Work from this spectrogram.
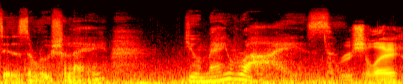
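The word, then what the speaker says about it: Arueshalae: Arushale. I've been saying her name wrong this whole time, I guess. I probably will continue to because I'm used to Arushalia.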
